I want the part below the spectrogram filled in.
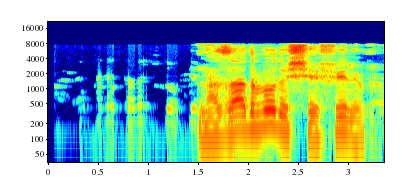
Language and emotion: Russian, positive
